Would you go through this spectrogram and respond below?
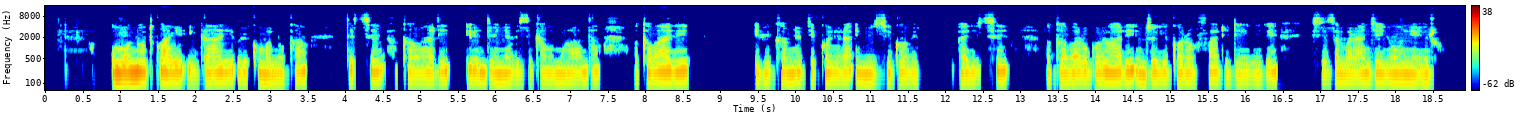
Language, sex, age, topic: Kinyarwanda, female, 18-24, government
